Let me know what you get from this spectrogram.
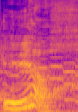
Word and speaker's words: Loch: En Escocia, el lago Lake no se dice Lake, no se pronuncia Lake, se dice Loch.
